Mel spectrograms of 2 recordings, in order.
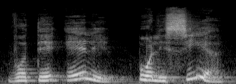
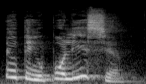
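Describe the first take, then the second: First: The stress falls on the syllable ci. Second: The stress falls on the syllable li. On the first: It is a form of the verb to police. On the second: It is the noun meaning police.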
